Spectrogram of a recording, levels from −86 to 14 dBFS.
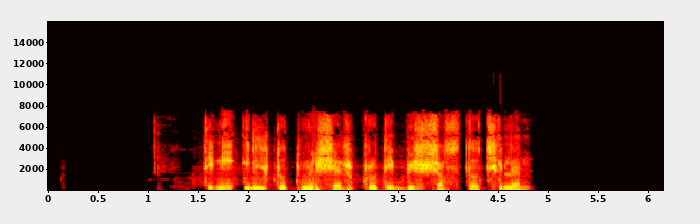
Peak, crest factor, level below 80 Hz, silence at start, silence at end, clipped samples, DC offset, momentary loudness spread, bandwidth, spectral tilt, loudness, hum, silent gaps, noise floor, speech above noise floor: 0 dBFS; 18 dB; -48 dBFS; 1.55 s; 1.35 s; under 0.1%; under 0.1%; 8 LU; 8 kHz; -4 dB/octave; -13 LUFS; none; none; under -90 dBFS; over 75 dB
